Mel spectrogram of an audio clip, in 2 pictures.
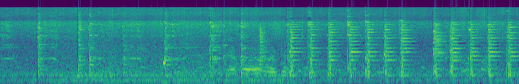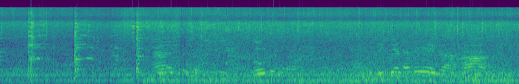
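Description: Metal spatulas clattering rapidly against a flat iron tawa in quick bursts as onions and tomatoes are chopped and stirred, over the sizzle of frying. The clatter stops about six seconds in, leaving a steady sizzle.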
